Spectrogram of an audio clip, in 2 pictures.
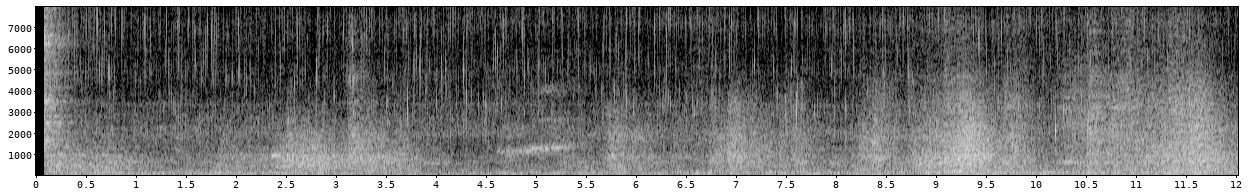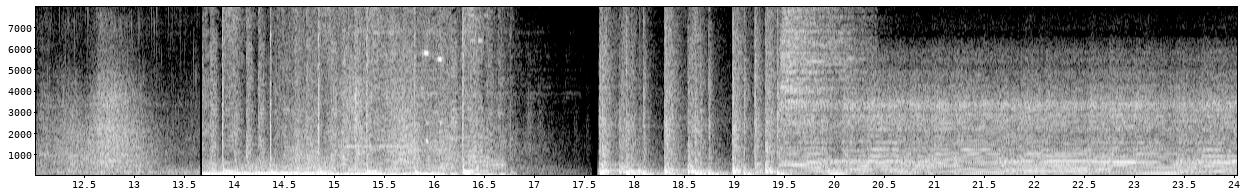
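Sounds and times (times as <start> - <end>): liquid boiling in frying pan: 0.1 - 13.7.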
